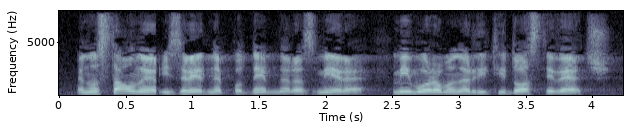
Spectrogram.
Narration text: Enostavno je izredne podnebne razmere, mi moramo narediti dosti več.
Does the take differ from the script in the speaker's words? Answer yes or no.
no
